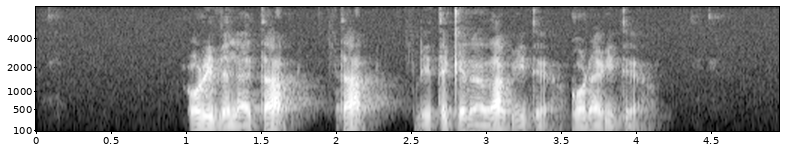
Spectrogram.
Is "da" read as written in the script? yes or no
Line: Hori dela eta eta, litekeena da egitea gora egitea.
yes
